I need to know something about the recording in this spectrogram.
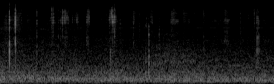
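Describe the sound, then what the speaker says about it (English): Paper folded over and tucked in for an origami star: soft, close crinkling and rustling with a few crisp scraping ticks, quiet and continuous, no voices. "I'm going to fold it over, and then I am going to tuck it in"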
